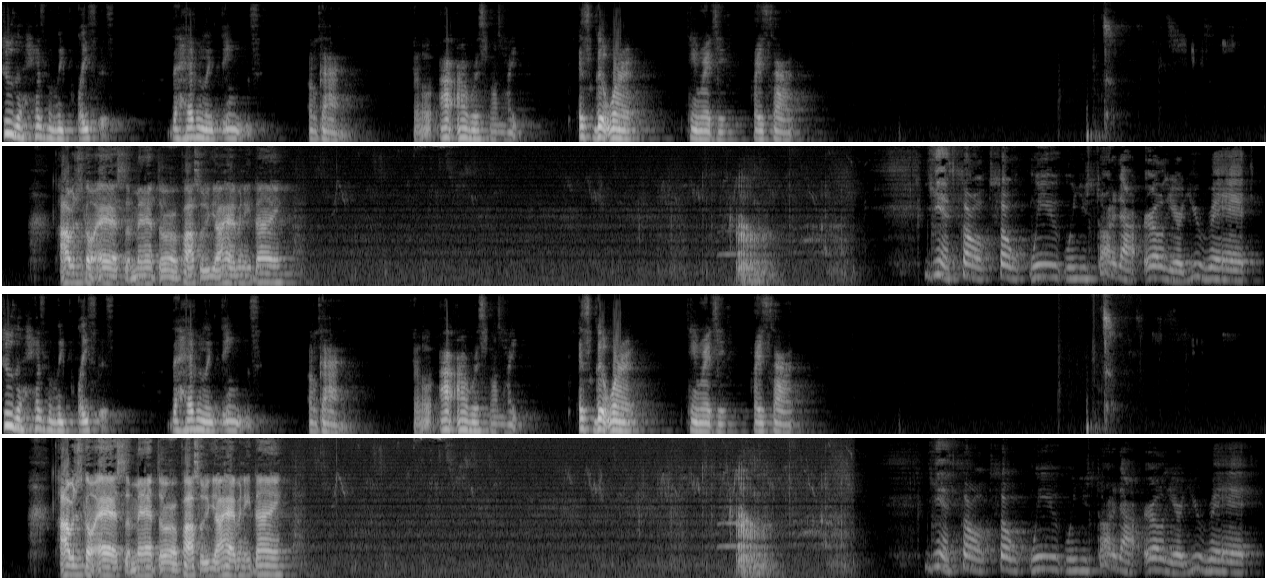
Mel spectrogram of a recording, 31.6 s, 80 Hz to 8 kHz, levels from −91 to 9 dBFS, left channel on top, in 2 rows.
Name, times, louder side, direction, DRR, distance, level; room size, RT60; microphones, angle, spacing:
voice 1, 0.0-1.3 2.1-3.1 3.8-4.4 5.2-6.5 7.2-7.9 8.6-9.1 9.4-9.9, right 1 dB, 15° right, 0.9 m, -26 dB
voice 2, 16.2-19.3, right 5 dB, 80° right, 1.1 m, -22 dB
sound 1, 17.6-26.5, right 3 dB, 60° right, 1.9 m, -45 dB
voice 3, 26.9-31.4, left 3 dB, 65° left, 1.5 m, -37 dB
19.5 x 17.5 x 9.8 m
head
